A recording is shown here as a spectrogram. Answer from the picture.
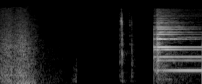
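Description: Subscribe-button animation sound effects: a rushing noise that fades out about half a second in, a couple of quick clicks, then a bright bell-like ding near the end that rings on with many steady overtones.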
